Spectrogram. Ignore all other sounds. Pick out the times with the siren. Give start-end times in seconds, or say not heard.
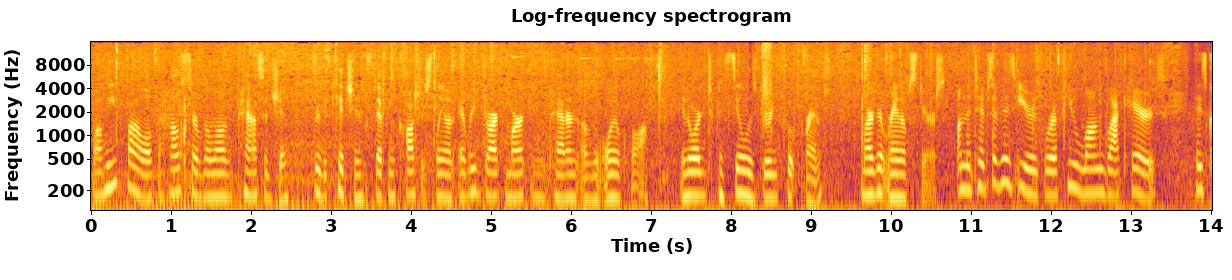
not heard.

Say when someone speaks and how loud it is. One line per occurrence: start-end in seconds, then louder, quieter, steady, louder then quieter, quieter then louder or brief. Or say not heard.
0.0-13.9 steady.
